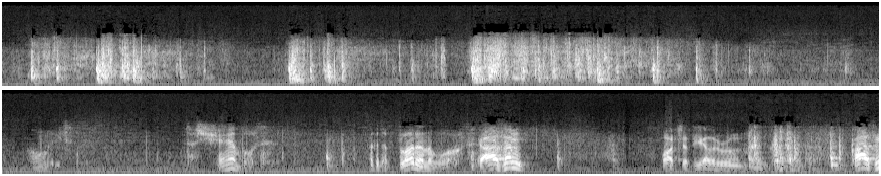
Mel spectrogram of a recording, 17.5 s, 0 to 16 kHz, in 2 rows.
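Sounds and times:
wooden door being forced open with banging and splintering: 0.3s - 2.0s, 2.8s - 7.1s, 16.2s - 17.2s
speech: 12.8s - 14.1s, 15.6s - 17.5s.

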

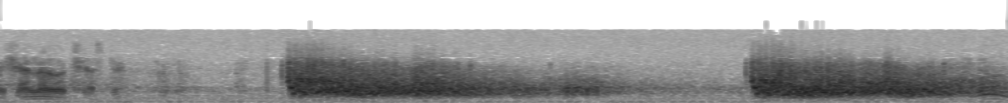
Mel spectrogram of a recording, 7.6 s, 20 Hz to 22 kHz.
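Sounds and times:
speech: 0.0s - 1.0s
gunshots fired as a signal for help: 2.0s - 7.5s.

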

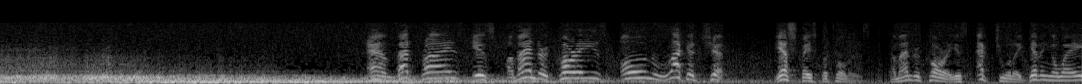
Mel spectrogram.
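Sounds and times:
thundering explosion sound effect: 0.0s - 7.8s
speech: 4.5s - 10.8s.

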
